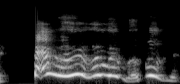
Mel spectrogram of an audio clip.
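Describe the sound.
A person mimics dogs barking, a loud, drawn-out, wavering yowl followed by two shorter yelps, all in a single human voice.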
